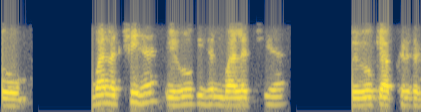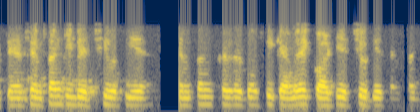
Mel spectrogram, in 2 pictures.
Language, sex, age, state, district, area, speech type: Hindi, male, 18-30, Uttar Pradesh, Azamgarh, rural, conversation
